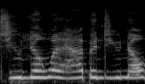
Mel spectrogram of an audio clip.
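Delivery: high, tearful, upset crying voice. Retelling her mom and sister walking in after her overdose, imitating someone crying. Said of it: "they're crying and they're crying".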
